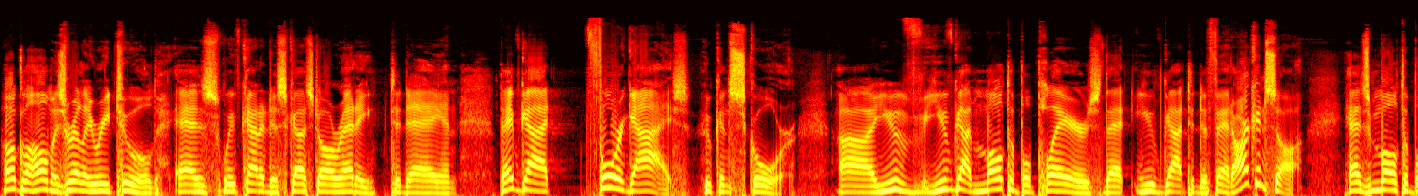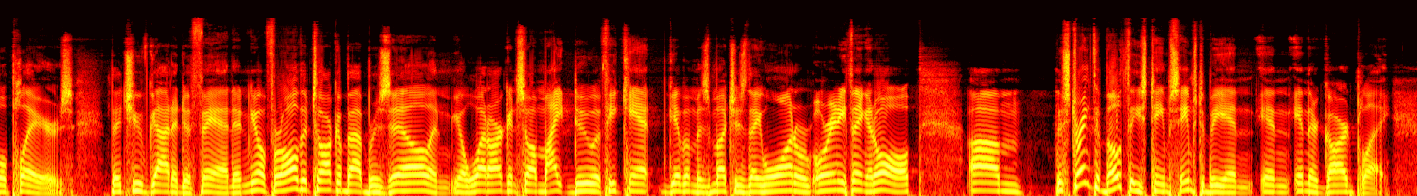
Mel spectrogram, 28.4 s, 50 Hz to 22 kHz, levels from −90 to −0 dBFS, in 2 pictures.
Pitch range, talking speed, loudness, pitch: 135-160 Hz, 180 wpm, -16 LUFS, 150 Hz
